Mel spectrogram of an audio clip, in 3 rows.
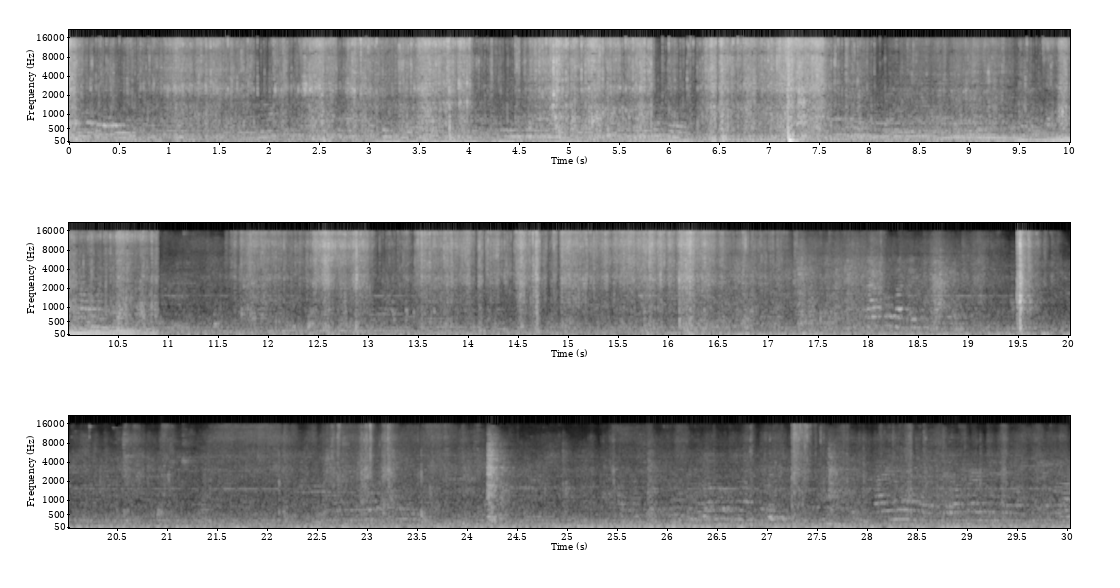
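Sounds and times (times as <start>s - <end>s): plastic wrapping crinkling: 0.0s - 11.0s, 11.6s - 17.4s.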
